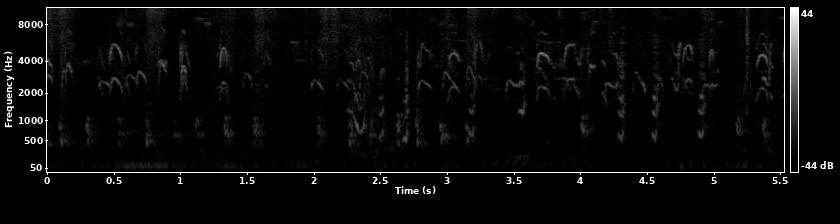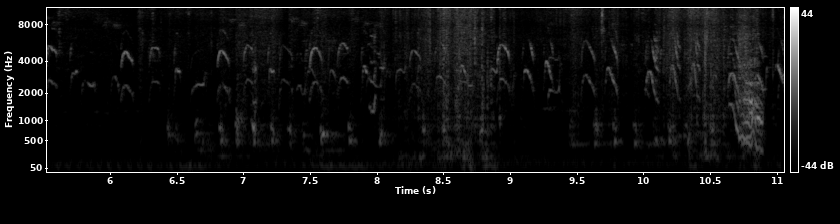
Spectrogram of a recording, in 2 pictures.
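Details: Several dakhni teetar, or grey francolin, chicks chatter in thin arched chirps for eleven seconds, thick at first, thinning midway, with a rush of noise near the end.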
